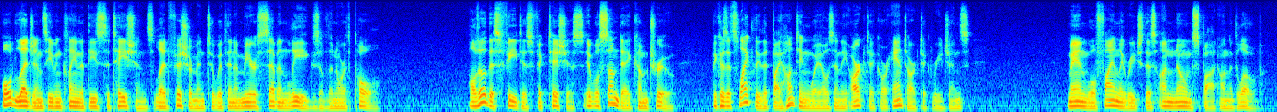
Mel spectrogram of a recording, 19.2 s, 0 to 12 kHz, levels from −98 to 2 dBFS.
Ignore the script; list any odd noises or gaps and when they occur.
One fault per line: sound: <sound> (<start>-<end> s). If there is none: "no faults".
no faults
